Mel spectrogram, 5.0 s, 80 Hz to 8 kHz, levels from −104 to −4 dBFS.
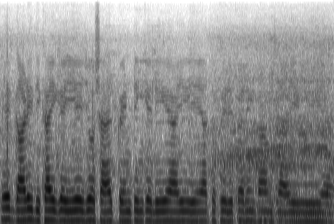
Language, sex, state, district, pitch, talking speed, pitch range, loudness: Hindi, male, Maharashtra, Mumbai Suburban, 130 Hz, 250 wpm, 125-135 Hz, -16 LUFS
